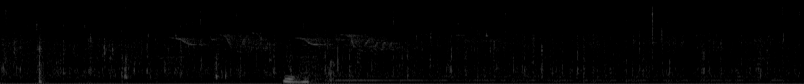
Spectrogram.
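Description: Faint forest ambience: scattered soft ticks and crackles, with a few short falling chirps about two to three seconds in. A low thump comes about three seconds in, and after it a steady low hum runs on.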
